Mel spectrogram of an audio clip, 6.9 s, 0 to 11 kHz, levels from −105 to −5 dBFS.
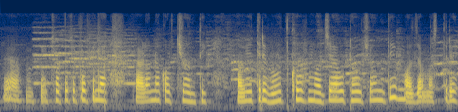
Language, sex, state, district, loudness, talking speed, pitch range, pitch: Odia, female, Odisha, Khordha, -18 LUFS, 120 wpm, 225-250 Hz, 240 Hz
